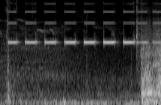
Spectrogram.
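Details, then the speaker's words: Boat diesel engine, overdue for service, fresh diesel and oil checked: steady high alarm beeps about four a second, then a short rough cranking burst that never catches; won't start, owners suspect overdue service. "we've just tried to turn the engine on and it made some really weird noises it just started like it sounded like it was going to drop out"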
